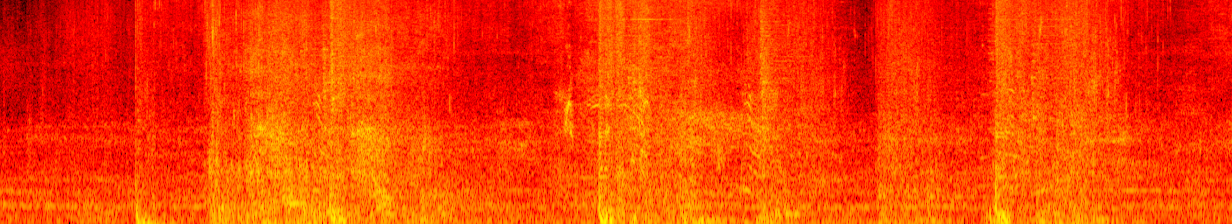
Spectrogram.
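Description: Magic bursts crackle and hiss.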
